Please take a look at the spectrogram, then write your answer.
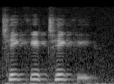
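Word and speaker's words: Teke Teke: This one's labeled Tiki Tiki. Not tiki as in the drink or freaking hut. It's spelled T-E-K-E. Ah. Tiki Tiki is the ghost of a Japanese schoolgirl who roams the train stations of Japan.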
